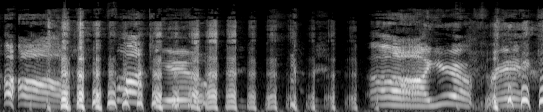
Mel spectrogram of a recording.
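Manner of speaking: real laughter through the insult; laughing retort. Real, not acted. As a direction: curse back at a teasing friend, laughing. Teased about diapers, laughs back.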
